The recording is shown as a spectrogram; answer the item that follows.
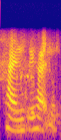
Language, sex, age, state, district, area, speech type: Punjabi, female, 18-30, Punjab, Ludhiana, urban, conversation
